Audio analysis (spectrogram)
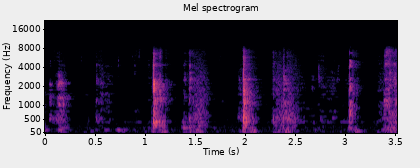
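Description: A spoon knocks and scrapes around a bowl while herbs are stirred in for a pizza topping, making a series of sharp clinks and taps at irregular intervals, close by and fairly quiet.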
